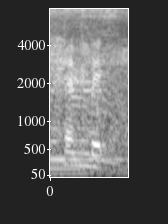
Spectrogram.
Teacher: For instance, handbag is often pronounced as handbag in casual conversation, with the D sound blending into the following B sound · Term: Assimilation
